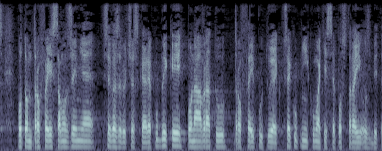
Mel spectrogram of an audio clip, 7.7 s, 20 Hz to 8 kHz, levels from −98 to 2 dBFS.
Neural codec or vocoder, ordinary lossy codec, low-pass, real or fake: none; none; 7.2 kHz; real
